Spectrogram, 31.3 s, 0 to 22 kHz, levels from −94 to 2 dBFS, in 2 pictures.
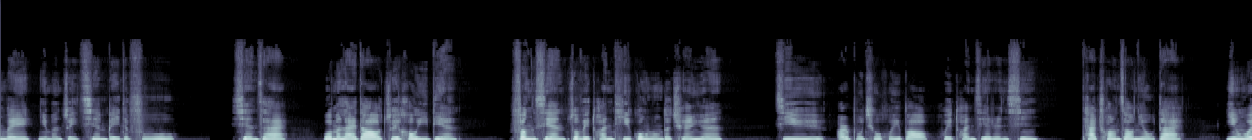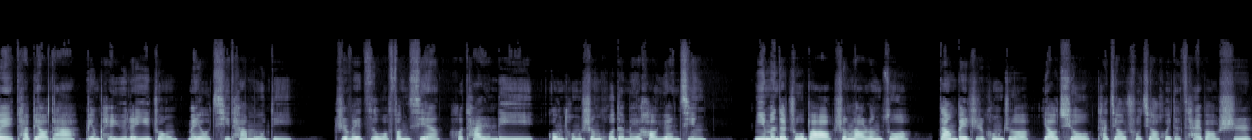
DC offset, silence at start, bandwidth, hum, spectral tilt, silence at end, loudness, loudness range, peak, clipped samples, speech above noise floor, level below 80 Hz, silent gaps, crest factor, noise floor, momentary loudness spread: under 0.1%; 0 s; 14 kHz; none; -6.5 dB/octave; 0.05 s; -21 LUFS; 5 LU; -2 dBFS; under 0.1%; 50 dB; -52 dBFS; 2.61-2.88 s, 13.30-13.45 s, 27.29-27.34 s; 18 dB; -70 dBFS; 10 LU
